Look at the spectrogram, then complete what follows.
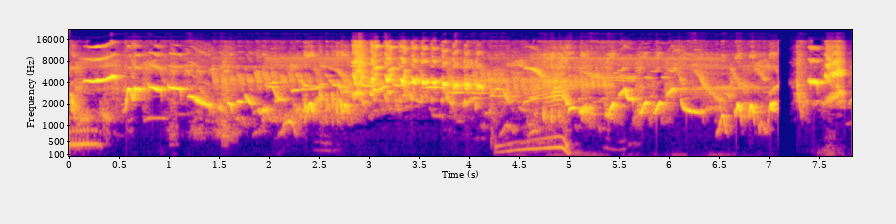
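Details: Captive white-rumped shama, a top bird from a breeding aviary, singing as a lure to stimulate other birds: dense, varied high whistles, chatters and squawky notes in rapid succession, with a brief low sliding note near the middle.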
